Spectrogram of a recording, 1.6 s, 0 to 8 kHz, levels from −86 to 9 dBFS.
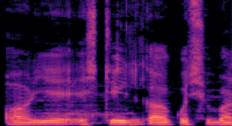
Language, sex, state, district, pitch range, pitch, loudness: Hindi, female, Bihar, Sitamarhi, 115-120 Hz, 120 Hz, -17 LUFS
